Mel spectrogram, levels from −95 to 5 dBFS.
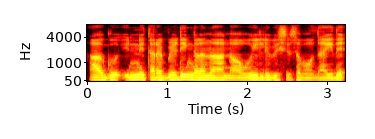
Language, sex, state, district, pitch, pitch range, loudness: Kannada, male, Karnataka, Koppal, 110 Hz, 105-115 Hz, -17 LUFS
